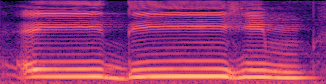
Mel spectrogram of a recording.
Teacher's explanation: الف زبر آ نہیں پڑھا جائے گا، الف زبر یا ای پڑھا جائے گا. دال کو کھینچ کر پڑھیں گے کیونکہ حرف مدہ ہے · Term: حرف لین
